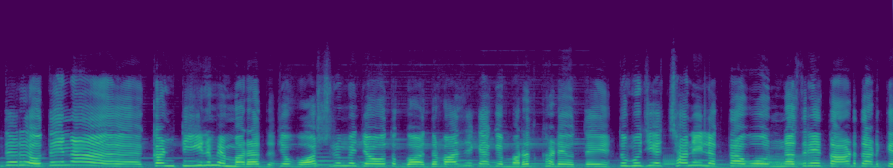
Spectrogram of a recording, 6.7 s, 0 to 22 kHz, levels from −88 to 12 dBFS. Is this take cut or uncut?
cut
